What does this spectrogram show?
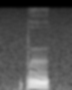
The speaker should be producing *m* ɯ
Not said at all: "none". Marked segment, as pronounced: p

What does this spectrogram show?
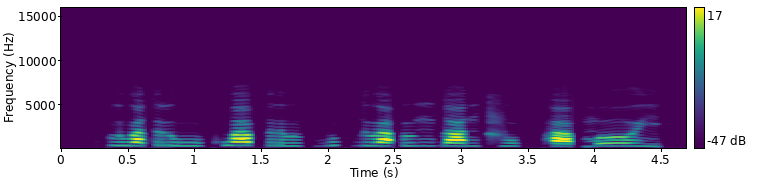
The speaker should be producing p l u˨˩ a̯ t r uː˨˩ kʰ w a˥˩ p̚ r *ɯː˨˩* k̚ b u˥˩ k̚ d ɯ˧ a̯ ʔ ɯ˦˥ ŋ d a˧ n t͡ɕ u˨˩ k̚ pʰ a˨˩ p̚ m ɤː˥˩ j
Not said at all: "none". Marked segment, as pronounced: ɯː˨˩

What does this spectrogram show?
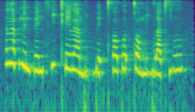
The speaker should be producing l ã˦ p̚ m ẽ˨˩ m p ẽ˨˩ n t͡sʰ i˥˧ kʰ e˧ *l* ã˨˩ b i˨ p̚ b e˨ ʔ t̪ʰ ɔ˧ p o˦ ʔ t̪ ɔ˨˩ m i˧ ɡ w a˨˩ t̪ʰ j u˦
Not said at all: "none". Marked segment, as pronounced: l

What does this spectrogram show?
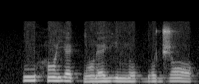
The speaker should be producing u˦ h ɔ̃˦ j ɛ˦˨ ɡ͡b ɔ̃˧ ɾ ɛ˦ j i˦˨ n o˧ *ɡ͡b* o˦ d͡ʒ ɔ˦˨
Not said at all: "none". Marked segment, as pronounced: ɡ͡b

